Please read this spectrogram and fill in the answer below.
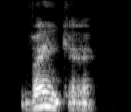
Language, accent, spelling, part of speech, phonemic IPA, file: French, Canada, vaincraient, verb, /vɛ̃.kʁɛ/, LL-Q150 (fra)-vaincraient.wav
- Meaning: third-person plural conditional of vaincre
